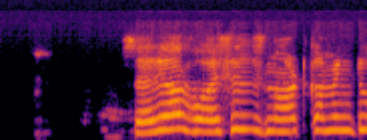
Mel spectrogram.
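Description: A young girl speaks with animation close to the microphone.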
